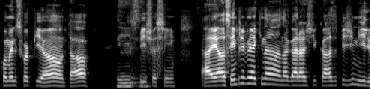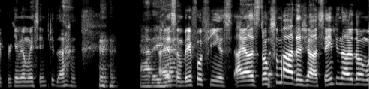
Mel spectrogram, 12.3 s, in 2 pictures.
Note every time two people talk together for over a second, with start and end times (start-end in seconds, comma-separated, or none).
none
